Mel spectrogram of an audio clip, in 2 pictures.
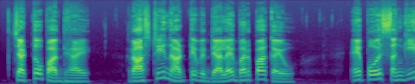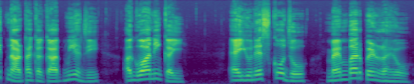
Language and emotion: Sindhi, neutral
